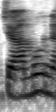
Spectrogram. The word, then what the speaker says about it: jamun: It's also pronounced Jamun, I think, Jamun.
